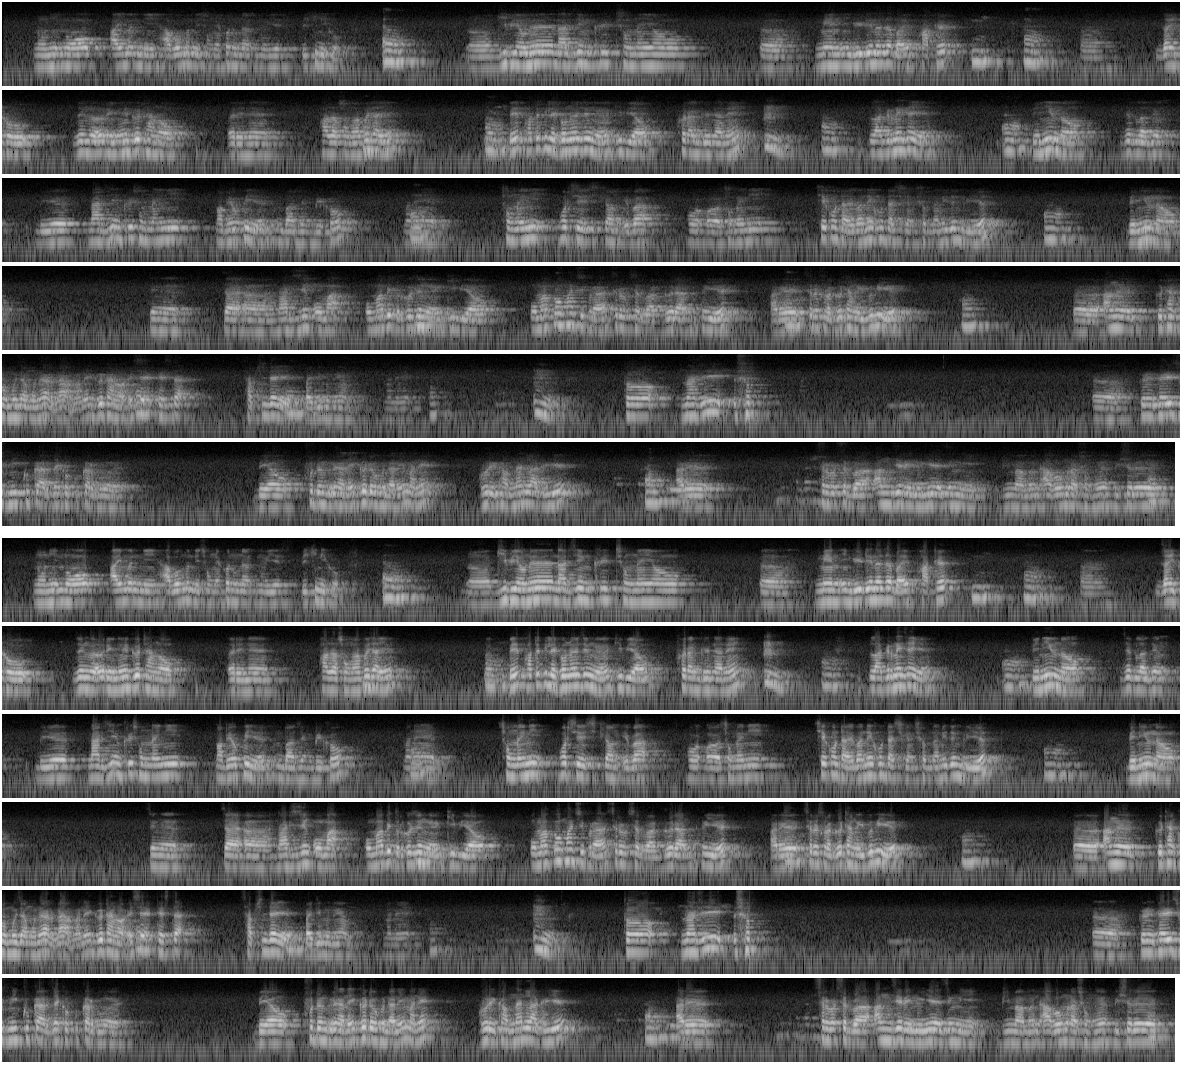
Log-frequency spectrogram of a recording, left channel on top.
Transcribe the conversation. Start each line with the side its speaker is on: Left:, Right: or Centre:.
Right: न'नि न'आव आइमोननि आबमोननि संनायखौ नुनो नुयो बेखिनिखौ।
Left: औ।
Right: ओ गिबियावनो नारजि ओंख्रि संनायाव ओ मेइन इनग्रेडियेन्टआ जाबाय फाथो
Left: उम औ
Right: ओ जायखौ जोङो ओरैनो गोथाङाव ओरैनो फाजा संनानैबो
Left: औ
Right: जायो।
Left: औ
Right: ओ बे फाथो बिलाइखौनो जोङो गिबियाव फोरानग्रोनानै <unintelligible>
Left: औ
Right: लाग्रोनाय जायो।
Left: औ।
Right: बेनि उनाव जेब्ला जों बेयो नारजि ओंख्रि स संनायनि माबायाव फैयो होमबा जों बेखौ माने
Left: औ
Right: संनायनि हरसे सिगां एबा हर अ संनायनि से घन्टा एबा नै घन्टा सिगां सोमनानै दोनग्रोयो।
Left: औ
Right: बेनि उनाव जोङो जा ओ नारजिजों अमा, अमा बेदरखौ
Left: उम
Right: जोङो गिबियाव अमाखौ
Left: औ
Right: मानसिफोरा सोरबा सोरबा गोरान होयो आरो
Left: औ
Right: सोरबा सोरबा गोथाङैबो होयो।
Left: अ।
Right: ओ आङो गोथांखौ मोजां मोनो आरो ना माने गोथाङाव एसे
Left: औ
Right: टेस्टआ साबसिन जायो
Left: औ
Right: बायदि मोनो आं, माने
Left: <inaudible>
Right: <unintelligible> थ' नारजि सो
Left: <inaudible>
Right: ओ गोनोखोआरि जुगनि कुकार जायखौ कुकार बुङो, बेयाव फुदुंग्रोनानै गोदौहोनानै माने गुरै खालामनानै लाग्रोयो।
Left: औ।
Right: आरो
Left: <inaudible>
Right: सोरबा सोरबा आं जेरै नुयो जोंनि बिमामोन आब'मोना सङो बिसोरो
Left: औ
